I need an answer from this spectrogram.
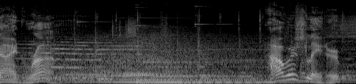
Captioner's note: gentle music; traffic honking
